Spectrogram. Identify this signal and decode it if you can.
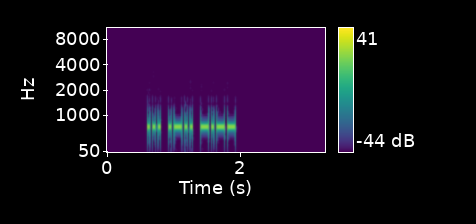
Morse code, heard as a keyed tone, about 30 wpm, 700 Hz. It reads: SLY
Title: USA Call Sign Postfixes - 3 Letters 30wpm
